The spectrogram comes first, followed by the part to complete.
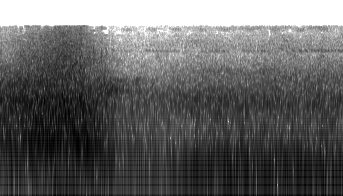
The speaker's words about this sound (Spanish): Coches y camiones circulan por la carretera.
